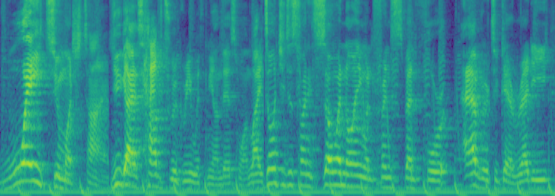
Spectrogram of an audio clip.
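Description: A young man hosting a casual vlog at home, energetic and playful. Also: a little high, normal speed, hardly any pauses, reverberant, music in the background. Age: young adult. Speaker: host. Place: indoor home room, kitchen behind.

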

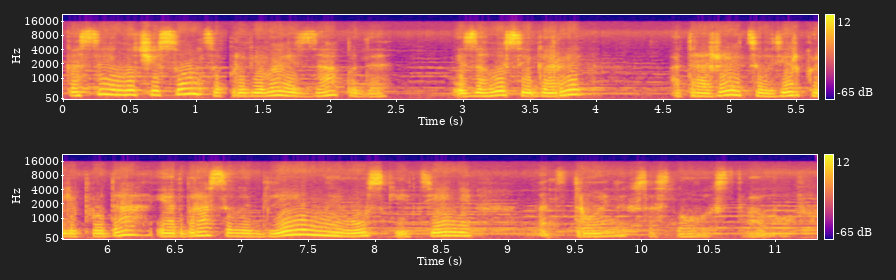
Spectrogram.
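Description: A woman journalist presenting a scripted Soviet radio programme in a measured, lyrical, formal manner. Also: sits low, animated, music in the background. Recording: archival Soviet radio broadcast.

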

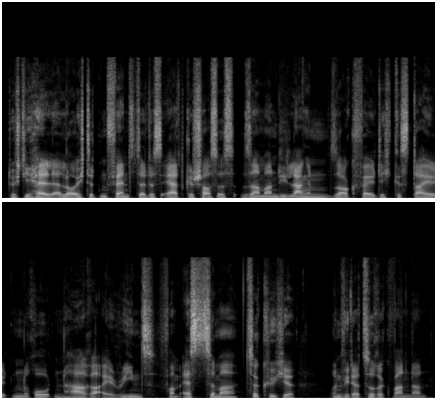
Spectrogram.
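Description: A man narrating a scripted noir audio drama in a measured, dramatic storytelling manner. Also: mid-range voice, a little mellow, dry recording, clean studio sound.

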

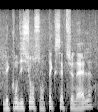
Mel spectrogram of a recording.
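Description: A man giving scripted, measured narration for a television travel report. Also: mid-range voice, noisy background. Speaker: documentary narrator.

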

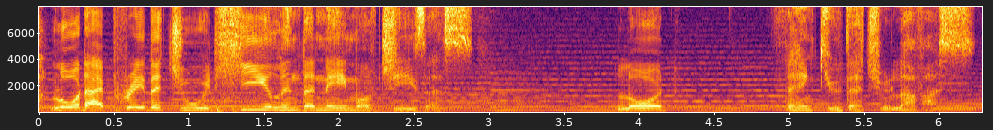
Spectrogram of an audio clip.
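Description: A young man leading an earnest, fervent prayer as worship leader on a church stage. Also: on the high side. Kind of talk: spoken prayer over music. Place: church stage studio, indoors. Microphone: handheld mic. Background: soft keyboard music.

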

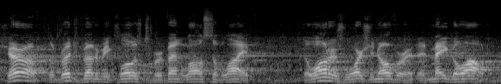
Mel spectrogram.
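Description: A man acting a steady, heroic masked cowboy lawman in an old-time radio western, commanding and earnest. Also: medium pitch, a little fast, close to an everyday voice. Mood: firm, urgent. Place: stage in a community hall. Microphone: stand microphone. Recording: echoey hall stage.

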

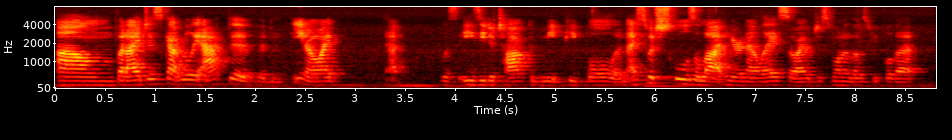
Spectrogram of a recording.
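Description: Low, chatty actress in her forties from LA. Roomy, slightly distant studio sound. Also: a little fast, a little hiss or hum. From Los Angeles, USA. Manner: chatty, animated, jumps into playful voices. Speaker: actress guest. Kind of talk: casual interview chat. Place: dark studio room. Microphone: studio condenser mic on stand.

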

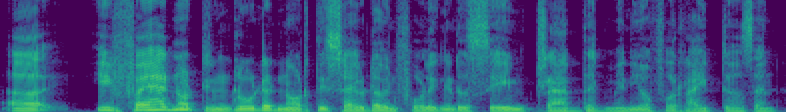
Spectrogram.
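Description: A man with an Indian accent talks as an expert in conversation. His voice sits at a medium pitch, and he stresses his points, often circling back to rephrase them. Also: normal speed. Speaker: expert guest co-host. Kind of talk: thoughtful conversational explanation.

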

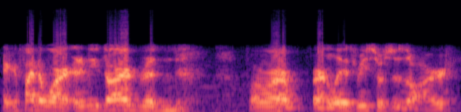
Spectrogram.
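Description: A man improvising amateur puppet show dialogue as the puppeteer, with a halting, rambling delivery. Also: fairly high pitch, steady tone, pushed and bright, rough recording. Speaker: puppeteer voicing all the characters.

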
